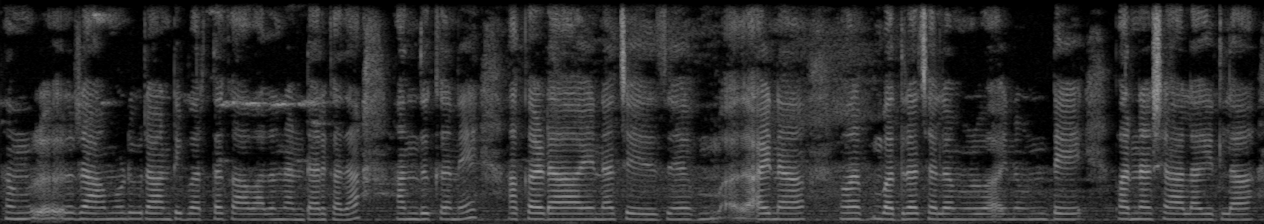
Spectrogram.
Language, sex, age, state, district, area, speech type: Telugu, female, 45-60, Telangana, Ranga Reddy, urban, spontaneous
